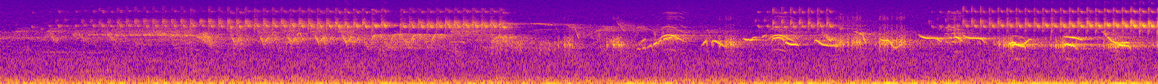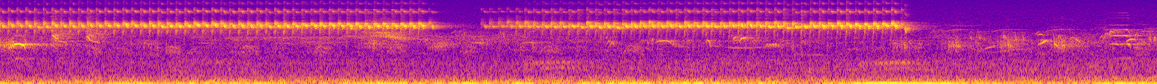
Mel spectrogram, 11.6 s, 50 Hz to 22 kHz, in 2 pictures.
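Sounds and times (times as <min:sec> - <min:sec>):
other birds singing chattering songs: 0:00.2 - 0:11.5
Common Grasshopper Warbler reeling in a reedbed: 0:04.9 - 0:10.4.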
